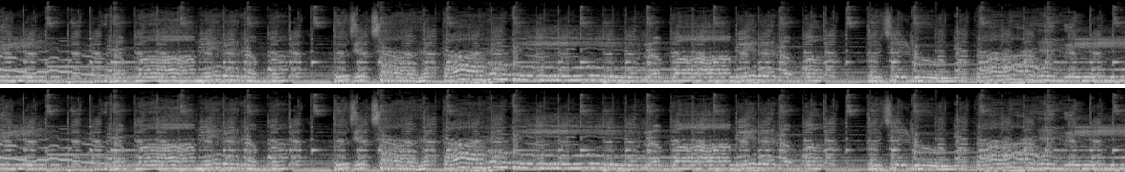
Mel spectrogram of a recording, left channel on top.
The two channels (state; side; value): identical; both; correlation 1.00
